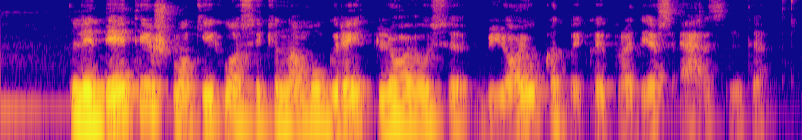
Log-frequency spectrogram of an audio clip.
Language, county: Lithuanian, Kaunas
